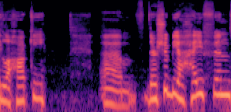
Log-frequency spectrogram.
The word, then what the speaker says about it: Lochocki: But looking at it, it's just, think of lacrosse and hockey combined, Lochocki.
